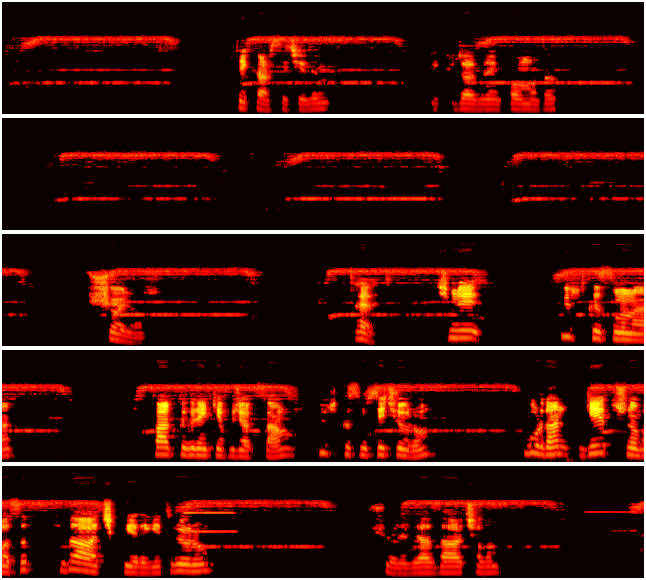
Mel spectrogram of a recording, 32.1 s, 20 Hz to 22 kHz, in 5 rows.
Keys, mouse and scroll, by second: 1.3 c, 8.4 c, 11.1 g, 12.9 g, 15.5 a, 16.2 c, 22.6-24.8 drag, 24.8 g, 27.3 Tab, 28.5 Tab, 29.1 g, 30.6 Tab, 31.5 a.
